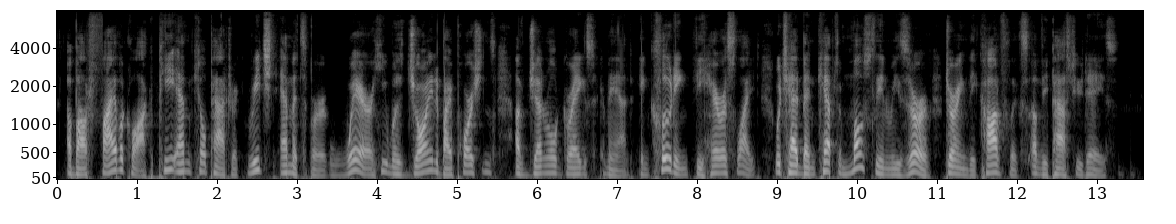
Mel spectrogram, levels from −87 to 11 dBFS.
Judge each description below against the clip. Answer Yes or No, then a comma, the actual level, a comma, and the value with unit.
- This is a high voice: No, low, 120 Hz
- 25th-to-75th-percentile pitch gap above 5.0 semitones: Yes, wide, 5.5 semitones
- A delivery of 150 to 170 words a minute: Yes, average, 165 wpm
